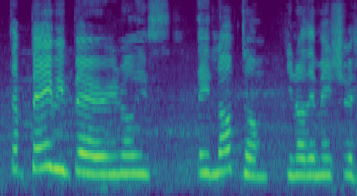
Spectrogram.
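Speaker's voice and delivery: hammed-up weepy high voice; mock teary gushing. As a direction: imitate yourself welling up at a sappy ad. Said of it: "I was like".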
